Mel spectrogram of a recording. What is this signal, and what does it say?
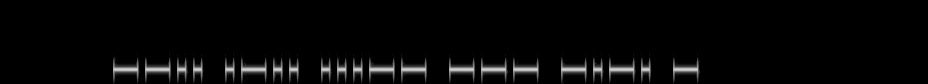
Morse code, heard as a keyed tone, about 16 wpm, 700 Hz. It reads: ZL3OCT
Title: DXCC-100 Call Signs - 6 Characters - Repeated 3x - 15wpm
